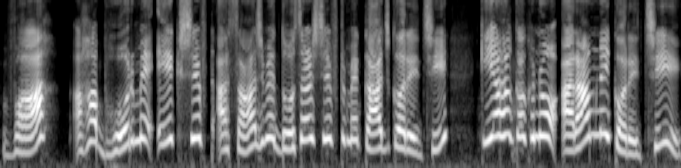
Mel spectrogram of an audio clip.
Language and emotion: Maithili, surprised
